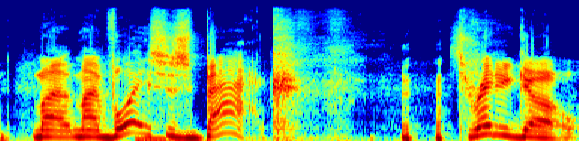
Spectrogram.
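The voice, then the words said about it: Deep radio DJ voice. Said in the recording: “the golden pipes are back ... the radio voice is back ... Is that your radio voice? ... It is ... I hate those motherfuckers that sound like that.”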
